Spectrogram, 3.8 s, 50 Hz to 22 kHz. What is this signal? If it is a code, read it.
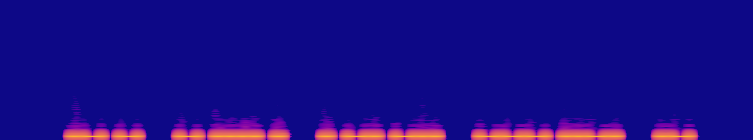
Morse code, heard as a keyed tone, about 38 wpm, 700 Hz. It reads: AT THE END OF A
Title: Sets of 5 Words 40wpm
